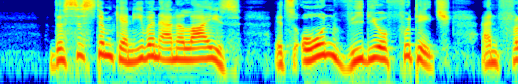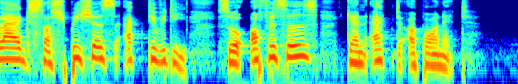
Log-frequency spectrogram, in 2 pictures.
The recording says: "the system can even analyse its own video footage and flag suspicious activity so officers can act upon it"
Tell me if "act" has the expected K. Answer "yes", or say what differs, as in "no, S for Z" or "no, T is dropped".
yes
